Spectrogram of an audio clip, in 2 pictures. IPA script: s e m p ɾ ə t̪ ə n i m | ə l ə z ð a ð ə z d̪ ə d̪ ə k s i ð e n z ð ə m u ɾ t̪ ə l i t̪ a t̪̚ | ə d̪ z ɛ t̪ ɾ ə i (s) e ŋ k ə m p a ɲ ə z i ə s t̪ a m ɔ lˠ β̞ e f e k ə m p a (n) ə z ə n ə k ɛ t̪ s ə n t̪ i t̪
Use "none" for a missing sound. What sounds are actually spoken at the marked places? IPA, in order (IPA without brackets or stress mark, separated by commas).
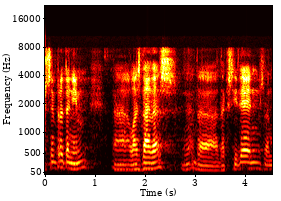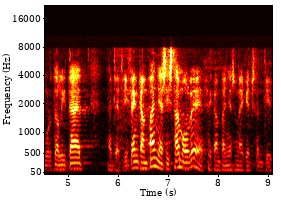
f, ɲ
